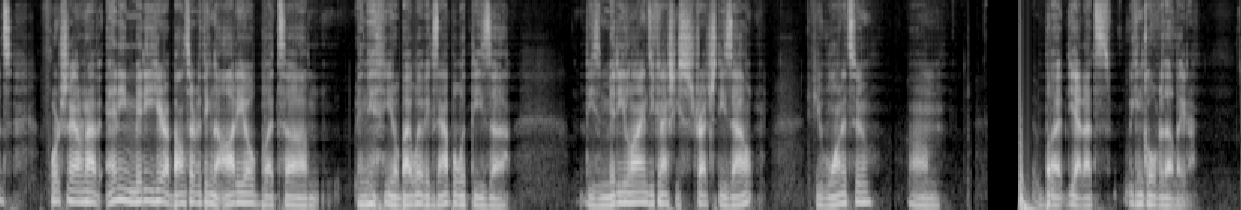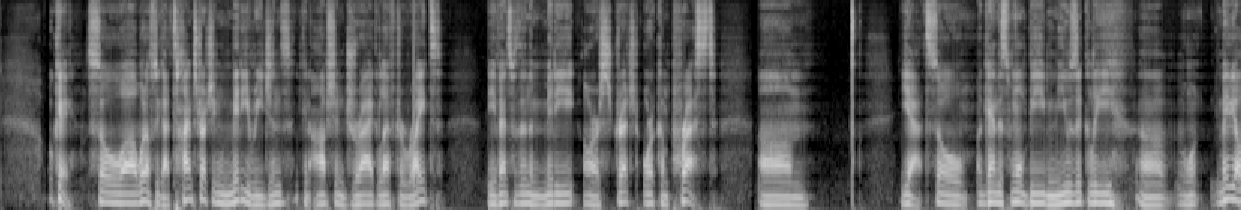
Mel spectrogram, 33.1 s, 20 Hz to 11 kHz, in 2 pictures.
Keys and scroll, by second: 11.1 F16, 11.3 Delete, 16.5 p, 30.9 Delete.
